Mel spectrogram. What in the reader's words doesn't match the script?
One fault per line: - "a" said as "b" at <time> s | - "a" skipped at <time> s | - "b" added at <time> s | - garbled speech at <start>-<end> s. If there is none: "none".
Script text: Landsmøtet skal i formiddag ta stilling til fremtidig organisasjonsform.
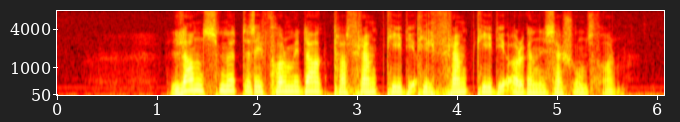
- "skal" skipped at 2.0 s
- "stilling" said as "fremtidig" at 2.9 s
